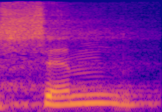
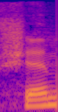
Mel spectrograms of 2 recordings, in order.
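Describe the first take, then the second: First: The name begins with a plain s sound. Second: The name begins with an sh sound. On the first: The speaker calls it wrong. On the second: The speaker calls it right.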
